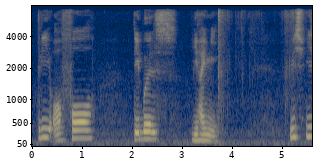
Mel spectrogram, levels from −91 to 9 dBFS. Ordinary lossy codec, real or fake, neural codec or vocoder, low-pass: AAC, 48 kbps; real; none; 7.2 kHz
